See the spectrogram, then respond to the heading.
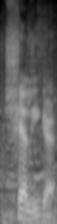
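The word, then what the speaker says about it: Szeliga: last name I don't try salga that's pretty close it's sheliga sheliga okay in Polish the SZ is an sh sound polish I in Hungarian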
